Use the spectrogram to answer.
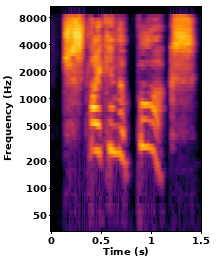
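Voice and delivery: very high, marvelling exclamation; thrilled wonder. A narrator's reading. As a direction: marvel at it like an excited boy. Awestruck boy exclaims over discovery.

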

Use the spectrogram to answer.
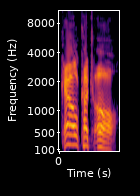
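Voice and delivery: slow, high, booming war-machine call. A narrator's reading. Dreadnought calls out his enemy, booming. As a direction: boom the name out at full force. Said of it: "he boomed".

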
